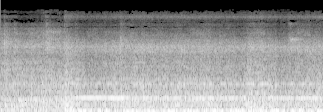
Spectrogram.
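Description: A train's motor hums louder as the train speeds up.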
